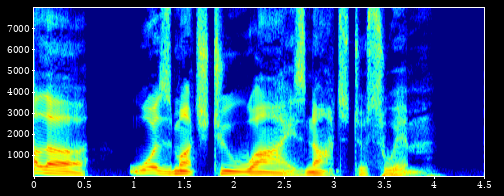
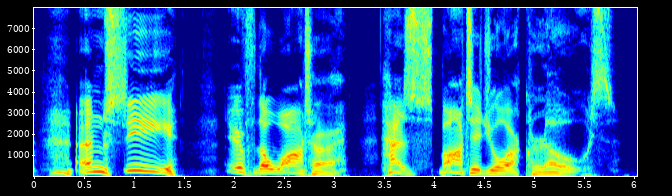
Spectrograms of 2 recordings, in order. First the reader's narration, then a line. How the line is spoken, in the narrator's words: cried my grandfather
